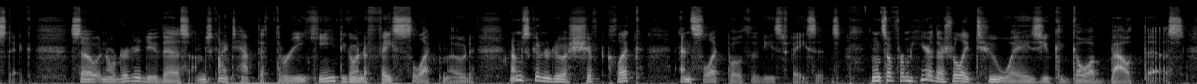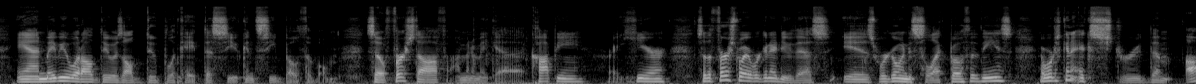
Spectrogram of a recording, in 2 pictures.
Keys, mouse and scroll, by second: 0.9 middle click, 2.1 3, 3.0 click, 3.5 middle click, 4.7 shift+click, 5.3 middle click, 11.1-11.7 scroll down 8, 11.9-12.4 scroll up 3, 12.3 middle click, 15.9 a, 16.8 shift+d, 18.6 middle click, 19.2 click, 19.6 middle click, 20.4 shift+click, 20.8 scroll up 4, 21.4 middle click, 22.4-23.0 scroll up 1, 23.0 middle click.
